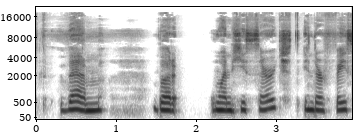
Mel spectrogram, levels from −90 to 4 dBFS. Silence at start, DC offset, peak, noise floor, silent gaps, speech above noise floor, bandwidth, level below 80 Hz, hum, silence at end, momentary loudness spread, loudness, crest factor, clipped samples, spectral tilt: 0.05 s; under 0.1%; -2 dBFS; -43 dBFS; none; 27 dB; 19 kHz; -68 dBFS; none; 0 s; 12 LU; -16 LUFS; 16 dB; under 0.1%; -2.5 dB/octave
